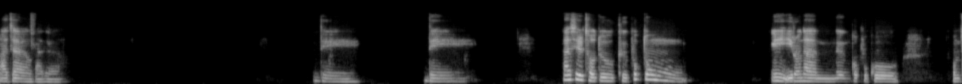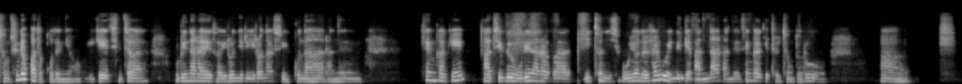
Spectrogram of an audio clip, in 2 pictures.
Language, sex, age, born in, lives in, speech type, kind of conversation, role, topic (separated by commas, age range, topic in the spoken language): Korean, female, 40-44, South Korea, United States, conversation, unstructured, none, 요즘 사회 문제 중에서 가장 중요하다고 생각하는 것은 무엇인가요?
